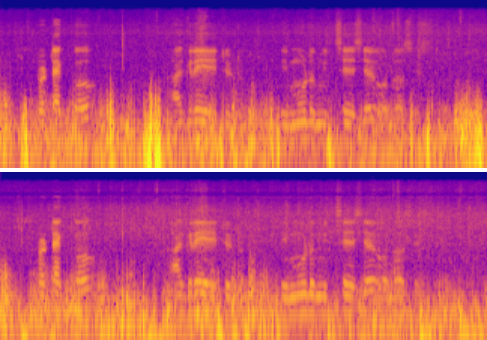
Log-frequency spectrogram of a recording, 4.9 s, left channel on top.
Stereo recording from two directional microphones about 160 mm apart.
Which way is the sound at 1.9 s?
50° left (ahead or behind).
